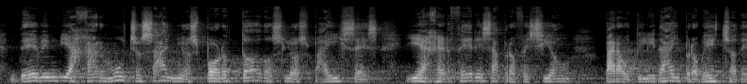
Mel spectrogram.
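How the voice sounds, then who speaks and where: A man's voice: mid-range voice, fairly bright tone, echoey room, long reverb tail, voice pushed up, natural voice. A man voicing a courteous old male town elder who speaks in a formal, ceremonious way. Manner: formal, ceremonious, slow deliberate phrasing.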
